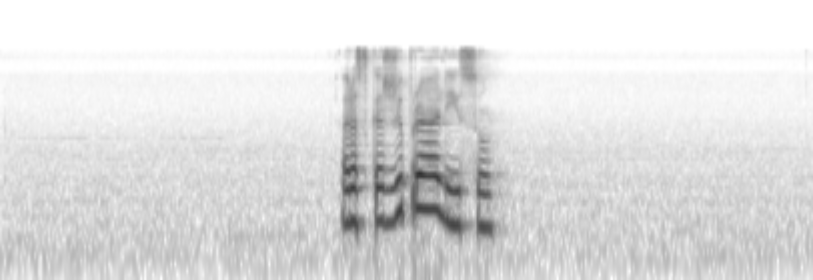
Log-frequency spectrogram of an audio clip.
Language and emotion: Russian, neutral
